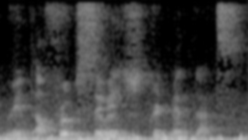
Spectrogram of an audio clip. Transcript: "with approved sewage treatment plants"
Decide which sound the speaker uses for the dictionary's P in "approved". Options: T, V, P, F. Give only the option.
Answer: F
